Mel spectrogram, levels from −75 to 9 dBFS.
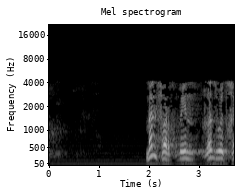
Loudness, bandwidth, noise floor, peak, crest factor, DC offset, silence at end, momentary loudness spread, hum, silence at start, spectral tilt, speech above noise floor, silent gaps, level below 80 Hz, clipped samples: -25 LUFS; 4.5 kHz; -63 dBFS; -8 dBFS; 20 dB; under 0.1%; 0 s; 7 LU; 50 Hz at -60 dBFS; 1.95 s; -9 dB/octave; 39 dB; none; -58 dBFS; under 0.1%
